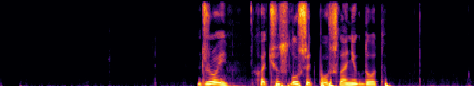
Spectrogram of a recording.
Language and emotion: Russian, neutral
